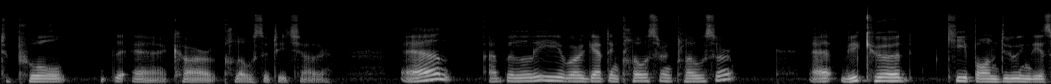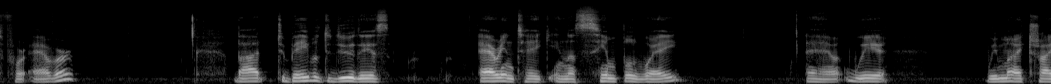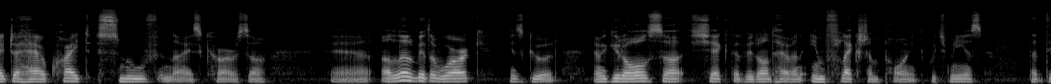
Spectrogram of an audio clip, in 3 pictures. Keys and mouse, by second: 1.1 click, 4.8 click, 6.5 click, 11.0 click, 12.5 click, 20.7 click, 21.7 click, 25.2 click, 25.7 click, 26.6 click.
